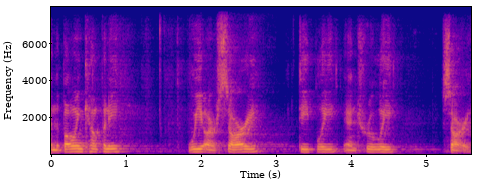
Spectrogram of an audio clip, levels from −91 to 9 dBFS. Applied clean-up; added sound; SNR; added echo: none; none; none; reverberation time 1.1 s.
